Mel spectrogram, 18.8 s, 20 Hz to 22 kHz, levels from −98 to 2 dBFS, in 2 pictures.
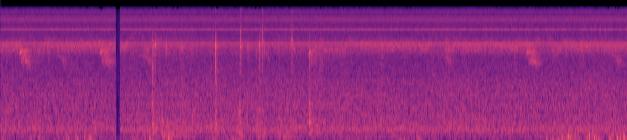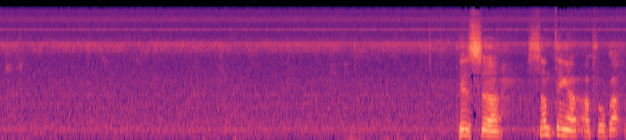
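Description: At 1.72 s the sound cuts out abruptly. This is an intermittent contact fault. A loose cable or plug briefly lost its connection, and the signal path opened. The dropout lasts until 1.79 s, with the line open for about 67 ms. A short crackle marks each edge, as the contact breaks and then makes again. In the gap, faint hiss remains. Then the sound returns.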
